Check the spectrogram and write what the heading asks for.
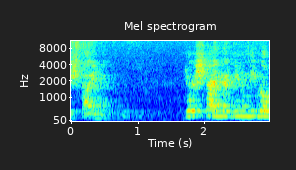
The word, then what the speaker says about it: Steiner: Steiner, se dice Steiner.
